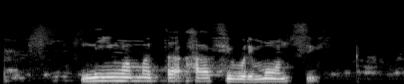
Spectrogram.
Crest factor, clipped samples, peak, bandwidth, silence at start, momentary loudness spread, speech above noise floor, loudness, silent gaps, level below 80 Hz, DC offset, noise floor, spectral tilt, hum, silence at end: 14 dB; under 0.1%; -2 dBFS; 6.8 kHz; 0.05 s; 14 LU; 28 dB; -15 LUFS; none; -58 dBFS; under 0.1%; -43 dBFS; -9.5 dB/octave; none; 0.85 s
